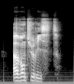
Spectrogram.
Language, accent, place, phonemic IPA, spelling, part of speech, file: French, France, Lyon, /a.vɑ̃.ty.ʁist/, aventuriste, adjective / noun, LL-Q150 (fra)-aventuriste.wav
- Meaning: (adjective) adventurist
